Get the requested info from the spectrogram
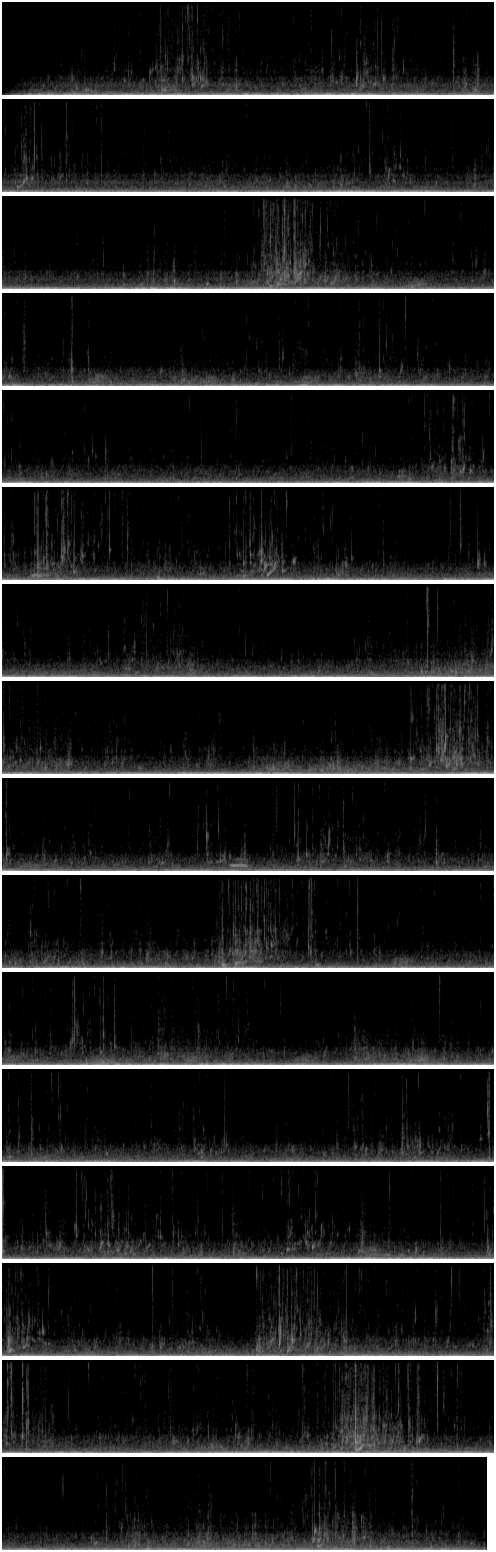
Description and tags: Calm Seashore
Recording of the seashore sound.
Calm, Field, Field-recording, Peaceful, Sea, Seachore, Water, Waves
